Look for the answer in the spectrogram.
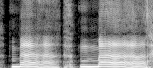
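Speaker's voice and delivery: high, dainty "ma" bleats; refined ewe bleating high; elegant sheep bleat. Retold or imitated. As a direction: imitate a soft, elegant sheep. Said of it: "she was soft and she was elegant".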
